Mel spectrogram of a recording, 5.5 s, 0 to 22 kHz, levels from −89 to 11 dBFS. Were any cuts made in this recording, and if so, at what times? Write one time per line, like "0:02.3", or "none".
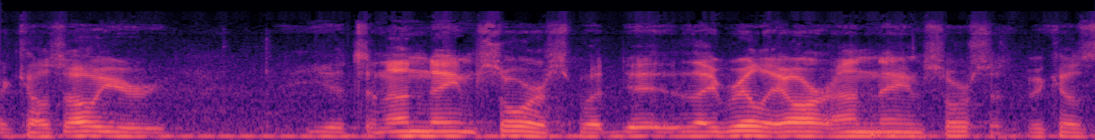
none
